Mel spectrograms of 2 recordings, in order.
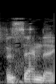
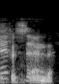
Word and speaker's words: Fassienda: You are close. You added an extra pizzazz that I like. It's Fassienda, yeah. Fassienda. Jamie Fassienda.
